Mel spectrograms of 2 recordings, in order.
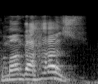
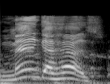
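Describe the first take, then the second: First: Manga has with open ah vowels, MAHN-ga hahz; correct pronunciation. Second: Manga has as MENG-ga hez, higher and drawn out; mocked mispronunciation. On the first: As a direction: model manga has plainly with broad A. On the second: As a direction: exaggerate manga has slowly with eh vowels. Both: Shown as a demonstration. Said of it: "not manga has".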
